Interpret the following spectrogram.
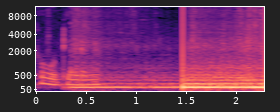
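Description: Top-loading washing machine on its wash cycle: a steady low motor hum as the pulsator swirls the water. The hum becomes much louder after a sharp click about one and a half seconds in.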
